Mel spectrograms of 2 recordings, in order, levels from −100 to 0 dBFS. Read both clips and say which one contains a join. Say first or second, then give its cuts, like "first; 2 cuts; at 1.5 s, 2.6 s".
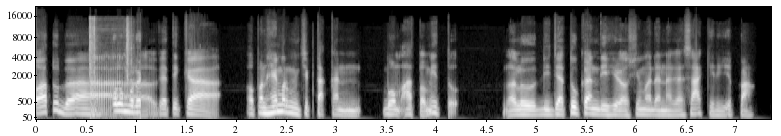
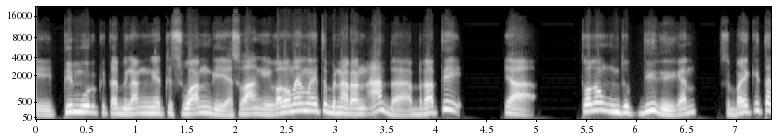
first; 1 cut; at 1.1 s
